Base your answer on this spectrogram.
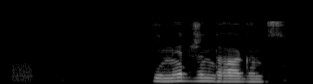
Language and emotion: Russian, neutral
